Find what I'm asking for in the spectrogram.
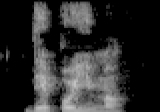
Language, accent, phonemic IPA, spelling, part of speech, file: French, Canada, /de.puj.mɑ̃/, dépouillements, noun, LL-Q150 (fra)-dépouillements.wav
- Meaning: plural of dépouillement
